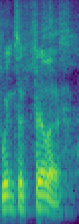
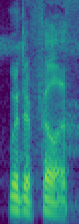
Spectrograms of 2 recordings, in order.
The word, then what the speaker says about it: Winterfylleth: so you know yeah it's winter philth winter philith like winter Phil the guy's name and then F that's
